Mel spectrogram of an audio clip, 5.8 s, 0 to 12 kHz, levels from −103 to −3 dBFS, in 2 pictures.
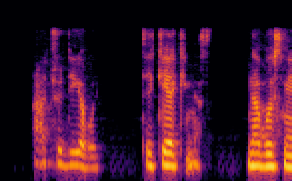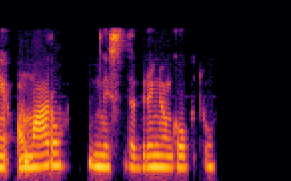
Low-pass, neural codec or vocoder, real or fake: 7.2 kHz; codec, 16 kHz, 8 kbps, FunCodec, trained on LibriTTS, 25 frames a second; fake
